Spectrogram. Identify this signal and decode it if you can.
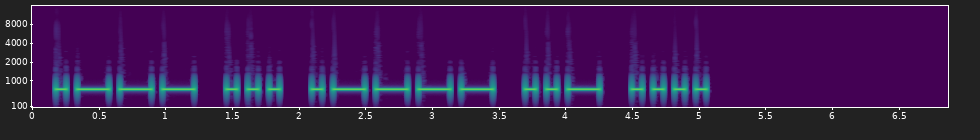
Morse code, heard as a keyed tone, about 15 wpm, 700 Hz. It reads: JS1UH
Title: Five Challenging Letter-Number Combinations 15wpm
